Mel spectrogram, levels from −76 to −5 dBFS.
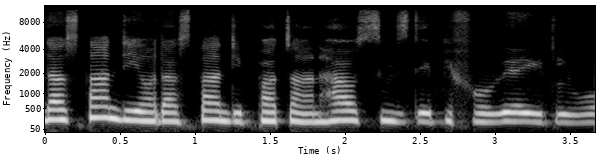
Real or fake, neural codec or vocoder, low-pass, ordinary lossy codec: fake; codec, 24 kHz, 1.2 kbps, DualCodec; 10.8 kHz; Opus, 32 kbps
